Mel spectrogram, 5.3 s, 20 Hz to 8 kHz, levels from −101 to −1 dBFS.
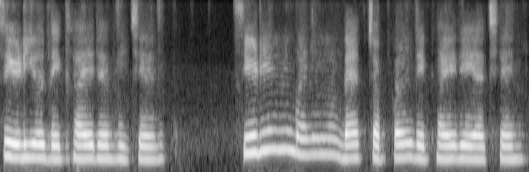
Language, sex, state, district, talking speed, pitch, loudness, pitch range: Gujarati, female, Gujarat, Valsad, 125 wpm, 190 Hz, -16 LUFS, 180-210 Hz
